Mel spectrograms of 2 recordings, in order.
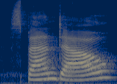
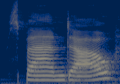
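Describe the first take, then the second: Both takes have the same delivery.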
